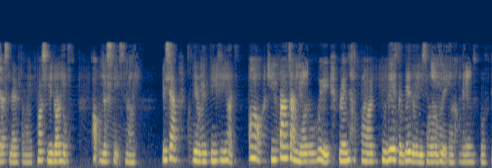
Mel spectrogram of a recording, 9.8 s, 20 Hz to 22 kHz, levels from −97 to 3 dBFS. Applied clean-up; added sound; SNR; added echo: neural mask model DeepFilterNet 3.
